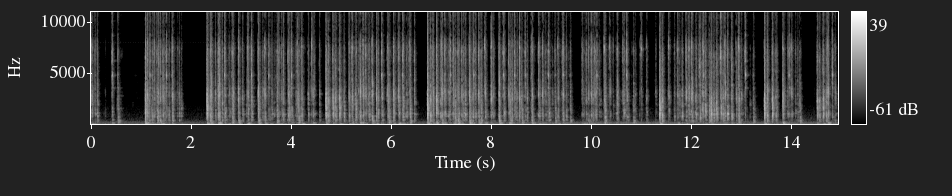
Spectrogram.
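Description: Fingertips type fast on a Razer BlackWidow mechanical keyboard with clicky green switches and pink-blue dyed PBT plastic keycaps. Dense bursts of sharp, bright clicks and clacks run in quick rolling runs, broken by a few brief pauses. Each keystroke is short with almost no ring.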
